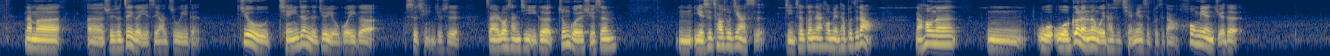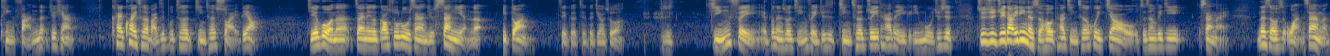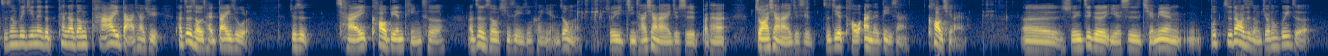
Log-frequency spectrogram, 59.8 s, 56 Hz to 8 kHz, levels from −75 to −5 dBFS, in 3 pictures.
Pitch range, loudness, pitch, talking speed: 110-145 Hz, -20 LUFS, 125 Hz, 255 characters per minute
